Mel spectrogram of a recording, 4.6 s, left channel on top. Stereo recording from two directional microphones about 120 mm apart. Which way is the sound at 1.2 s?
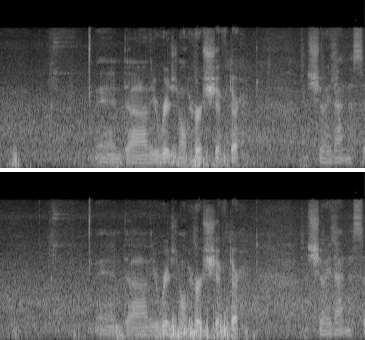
15° left (ahead or behind).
